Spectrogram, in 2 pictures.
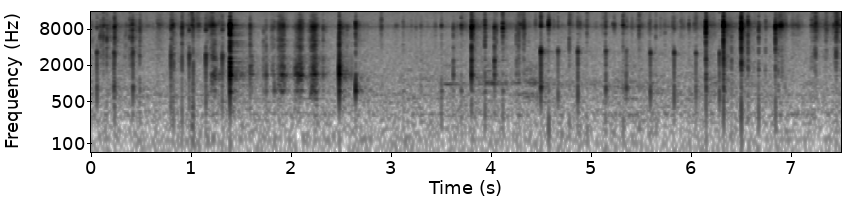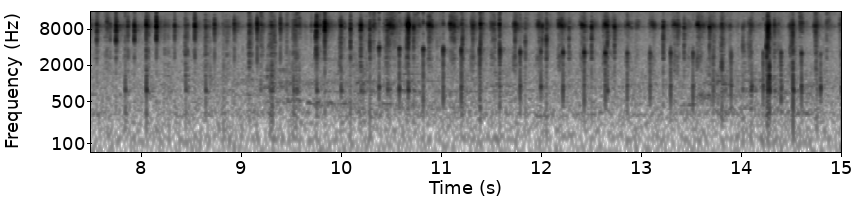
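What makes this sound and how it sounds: Fingernails scratch and tap the side of a closed white plastic cream jar held in the hand. Quiet, bright, dry scratching runs throughout, punctuated by dense, rapid, short clicking taps that die away almost instantly.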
